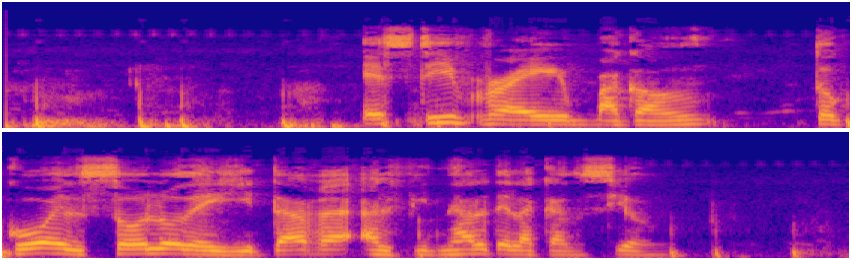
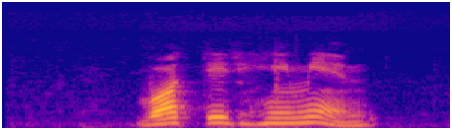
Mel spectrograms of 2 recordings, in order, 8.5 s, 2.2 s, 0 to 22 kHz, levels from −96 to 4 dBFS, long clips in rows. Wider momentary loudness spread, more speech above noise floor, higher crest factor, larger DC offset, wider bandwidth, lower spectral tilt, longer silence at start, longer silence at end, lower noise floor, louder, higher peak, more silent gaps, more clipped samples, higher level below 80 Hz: first, 15 LU vs 12 LU; second, 21 dB vs 44 dB; about the same, 16 dB vs 20 dB; neither; first, 10.5 kHz vs 4.4 kHz; second, -3.5 dB/octave vs -10 dB/octave; second, 0 s vs 0.7 s; second, 0.25 s vs 0.4 s; second, -37 dBFS vs -65 dBFS; first, -16 LUFS vs -21 LUFS; about the same, -2 dBFS vs -2 dBFS; neither; neither; first, -34 dBFS vs -60 dBFS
